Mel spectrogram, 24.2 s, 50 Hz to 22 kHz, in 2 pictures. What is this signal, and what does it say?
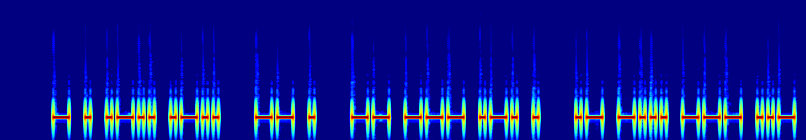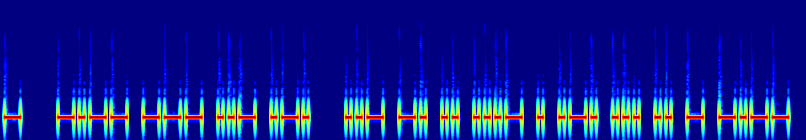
Morse code, heard as a keyed tone, about 15 wpm, 690 Hz. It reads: TELL ME MORE ABOUT YOUR UNIVERSITY
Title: Sentences from Top 1000 Words - Review Part 5 - 15wpm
